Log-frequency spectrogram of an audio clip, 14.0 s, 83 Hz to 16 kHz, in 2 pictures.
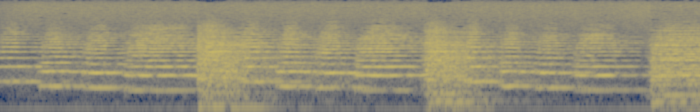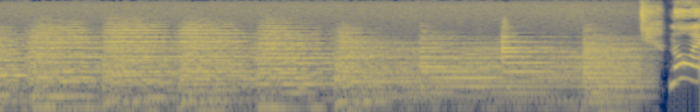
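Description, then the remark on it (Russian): A loud orchestral passage from Piano Concerto No. 1, played at Olympic award ceremonies in Tokyo in place of the Russian anthem because of a doping scandal, plays on its own, full sustained chords swelling and shifting steadily before cutting off abruptly near the end. “во время церемонии награждения будет звучать концерт номер один Чайковского, хотя тоже великая музыка”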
